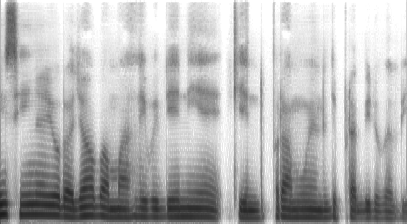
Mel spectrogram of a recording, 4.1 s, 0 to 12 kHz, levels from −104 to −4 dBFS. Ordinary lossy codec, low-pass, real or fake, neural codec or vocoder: none; none; fake; codec, 24 kHz, 0.9 kbps, WavTokenizer, large speech release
